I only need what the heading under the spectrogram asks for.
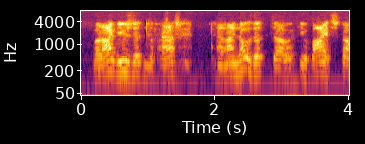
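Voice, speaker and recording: A man speaks at a moderate pace in a fairly high voice with ordinary pitch variation while noticeable background noise runs underneath. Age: 90s. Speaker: beekeeper, audience member. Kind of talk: Q&A discussion.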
